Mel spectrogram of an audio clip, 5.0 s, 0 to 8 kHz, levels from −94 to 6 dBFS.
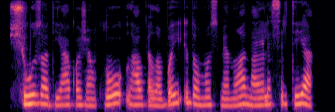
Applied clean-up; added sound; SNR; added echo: none; none; none; none.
